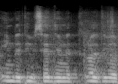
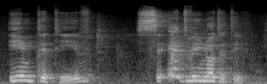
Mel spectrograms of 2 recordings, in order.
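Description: First: The pause comes after the word se'et. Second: The pause comes before the word se'et.

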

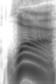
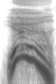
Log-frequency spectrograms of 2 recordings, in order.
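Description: First: It is said in the speaker's own voice. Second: It is said in an imitated old man voice.

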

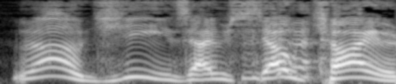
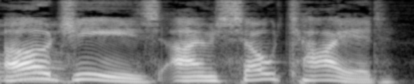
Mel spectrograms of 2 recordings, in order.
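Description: First: It is said in a sloppy cartoonish voice. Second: It is said in a plain, non-cartoonish voice.

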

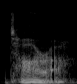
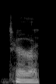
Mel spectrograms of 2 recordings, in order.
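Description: First: The name is said in a Canadian way. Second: The name is said in an American way.

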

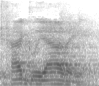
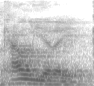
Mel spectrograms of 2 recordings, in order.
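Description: First: The G sound is clearly pronounced. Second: The G sound is left silent. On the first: The speaker calls it wrong. "we would all say" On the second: The speaker calls it right. "They silent the G"

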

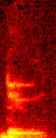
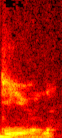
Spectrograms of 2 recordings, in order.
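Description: First: It is said with an American pronunciation. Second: It is said with a British pronunciation. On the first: "a lot of Americans call it Dune" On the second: "as a dedicated Englishman, I call it Dune"

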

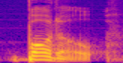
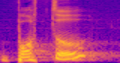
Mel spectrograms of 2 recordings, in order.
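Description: First: The middle consonant is a soft D sound. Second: The middle consonant is a strong T sound. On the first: This is the American pronunciation. "But American people would say bottle" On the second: This is the British pronunciation. "I would say bottle"

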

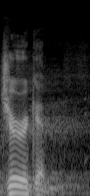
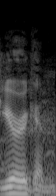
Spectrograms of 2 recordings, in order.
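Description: First: The name begins with an English J sound. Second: The name begins with a Y sound. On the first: This is how the spelling suggests it sounds. The speaker calls it wrong. "it looks like Jurgen, but it's not" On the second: This is the name's real pronunciation. The speaker calls it right. "it's Jurgen"

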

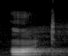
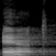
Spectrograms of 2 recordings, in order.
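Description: First: It is said in a New England accent. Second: It is said in a Texan accent.

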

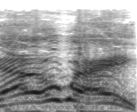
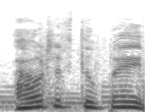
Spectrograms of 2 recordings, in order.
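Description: First: It is shouted very loudly. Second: It is said at a lower volume.

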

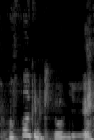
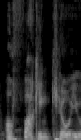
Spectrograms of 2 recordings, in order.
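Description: First: The threat is delivered in a stiff, unconvincing tone. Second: The threat is delivered in a tough, menacing tone. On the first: The actor is not comfortable swearing. The speaker calls it wrong. "you can tell the actor never says fuck in real life" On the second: The line is meant to sound intimidating. The speaker calls it right. "he's meant to be like a badass line"

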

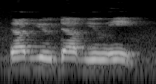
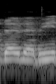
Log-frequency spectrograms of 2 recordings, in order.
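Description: First: The letters are said slowly and distinctly. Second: The letters are rushed and run together. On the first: The speaker calls it right. "Just say it slowly. You don't have to rush" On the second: The speaker calls it wrong. "I did not say that clearly"

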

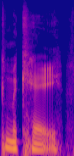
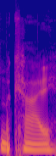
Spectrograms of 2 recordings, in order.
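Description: First: The name is pronounced the American way. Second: The name is pronounced the Scottish way.

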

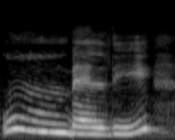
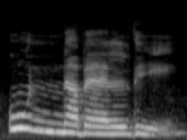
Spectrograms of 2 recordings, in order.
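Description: First: The word 'un' ends in an m sound. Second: The word 'un' ends with an added vowel. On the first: "instead of un bel di" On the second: "make sure you're not saying una bel di"

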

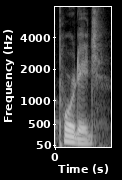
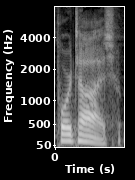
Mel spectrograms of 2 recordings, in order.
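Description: First: The word is said with an American pronunciation. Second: The word is said with a Canadian pronunciation. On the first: "depending on if you're Canadian or American" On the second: "depending on if you're Canadian or American"

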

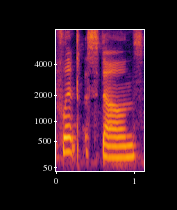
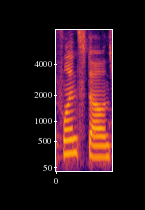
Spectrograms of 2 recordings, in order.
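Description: First: The middle T sound is clearly pronounced. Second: The middle T sound is dropped. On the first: This is the full form people avoid. "rather than" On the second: This is how people commonly say it. "we drop the T, because that's how people speak. So they'll say"

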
